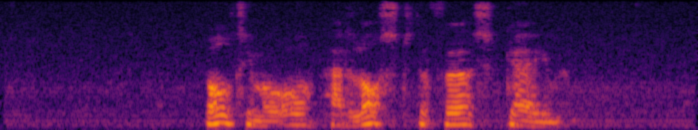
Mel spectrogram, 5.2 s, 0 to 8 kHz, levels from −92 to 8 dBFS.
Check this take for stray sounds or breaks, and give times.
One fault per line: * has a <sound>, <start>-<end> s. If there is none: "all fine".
all fine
